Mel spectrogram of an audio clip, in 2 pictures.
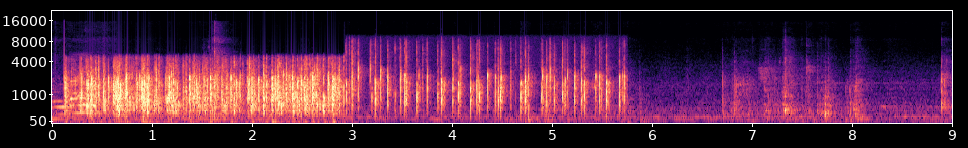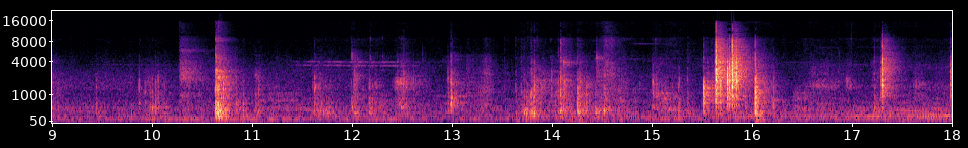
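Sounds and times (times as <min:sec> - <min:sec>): plastic bricks clattering: 0:12.1 - 0:16.2.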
